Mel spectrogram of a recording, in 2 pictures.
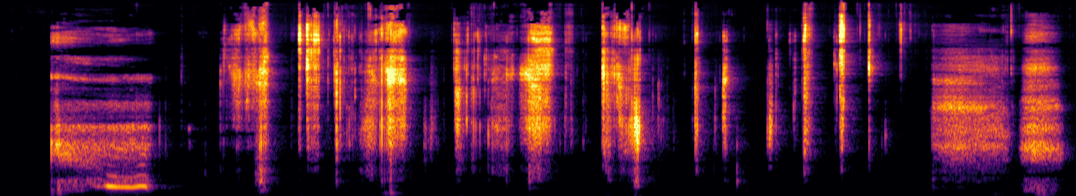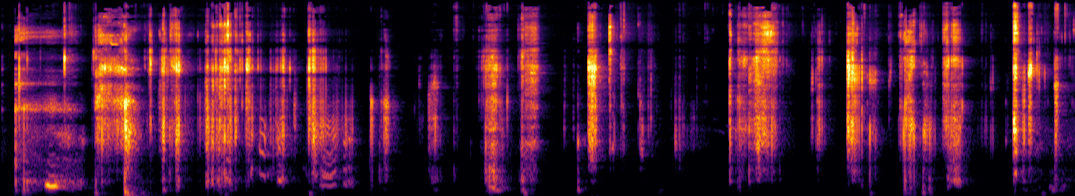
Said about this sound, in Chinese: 么差不多该换另一边耳朵了。这边也要舔了。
